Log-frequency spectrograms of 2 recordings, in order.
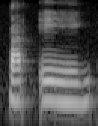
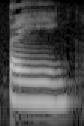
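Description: First: Two syllables; the first has a short vowel. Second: One syllable; the two syllables merge into one. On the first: "people shorten the word ตัวเอง to ตะเอง" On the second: "when you speak faster, from ตะเอง become เตง"

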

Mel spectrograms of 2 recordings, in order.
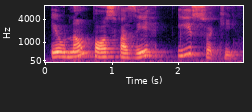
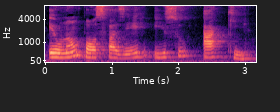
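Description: First: The stress is on the word isso. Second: The stress is on the word aqui. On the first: It is a statement about behavior. "Quando isso é enfatizado" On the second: It is a statement about environment. "Quando aqui é enfatizado"

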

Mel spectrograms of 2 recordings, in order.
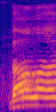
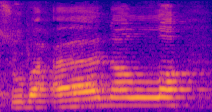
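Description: First: It is said very fast and slurred. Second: It is said slowly and carefully.

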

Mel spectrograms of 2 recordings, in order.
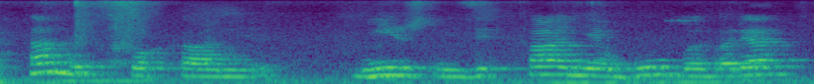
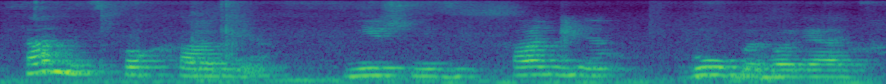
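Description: Both takes have the same delivery.

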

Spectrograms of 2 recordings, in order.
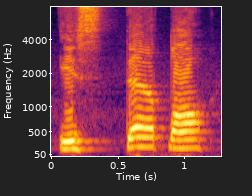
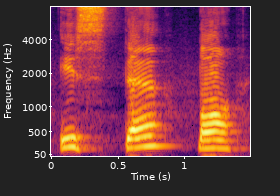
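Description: No difference in how they are said.

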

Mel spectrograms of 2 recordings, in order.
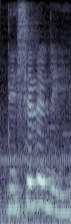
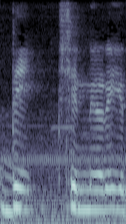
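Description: First: The first syllable is not strongly stressed. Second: The first syllable is strongly stressed. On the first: The speaker calls it right. "แต่ภาษาอังกฤษจริงๆเขาไม่เน้นดิหรอก" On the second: The speaker calls it wrong. "คนไทยจะเน้นจะ"

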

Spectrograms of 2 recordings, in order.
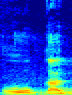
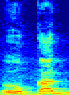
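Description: First: The first vowel is an open 'o' sound. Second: The first vowel is a rounded 'u' sound. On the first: The speaker calls it wrong. "ওকাদ বলবেন না" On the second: The speaker calls it right. "উকাদ বলে আমরা দেখি"

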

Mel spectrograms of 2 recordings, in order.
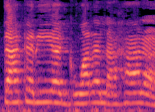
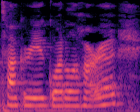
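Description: First: The R sounds are strongly rolled. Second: The R sounds are said plain, not rolled. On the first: The speaker calls it right. "I don't got time to be rolling all the R's" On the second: The speaker calls it wrong. "that is not how you say it"

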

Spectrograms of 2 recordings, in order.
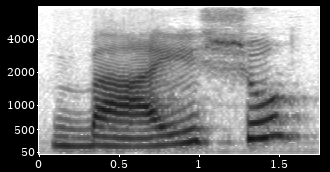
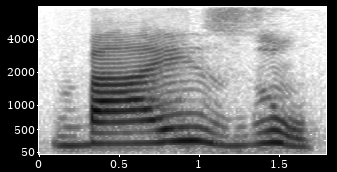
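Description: First: The x is sounded as sh. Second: The x is sounded as a z. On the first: The speaker calls it right. "E com o som do C H?" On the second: The speaker calls it wrong. "Ficaria assim se fosse com som dizer"

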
